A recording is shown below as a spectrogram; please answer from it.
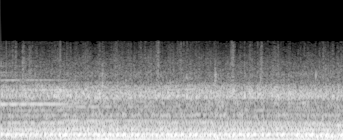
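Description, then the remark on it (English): Boat engines, just turned over after darkness fell, rumble at a steady idle as the boat starts for the beach with its running lights off. A dense low drone with a faint higher whine layered on top holds constant throughout, with no voices. “At last, darkness fell and we turned over our engines and started to the beach, our running lights extinguished.”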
